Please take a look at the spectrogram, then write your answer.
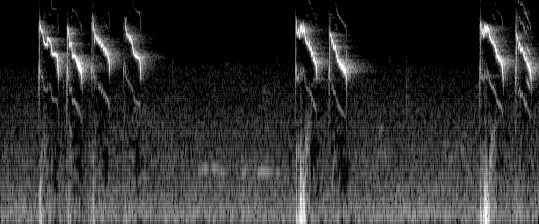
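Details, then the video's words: Oriental white-eye giving its ngalas call, a master recording meant to set other white-eyes calling. A run of four thin, high whistles slides downward, followed by two pairs after pauses. Each note opens with a sharp click. "MASTERAN PLECI NGALAS SUARA CALL BIKIN SEGALA JENIS PLECI LAIN IKUT NGALAS."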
